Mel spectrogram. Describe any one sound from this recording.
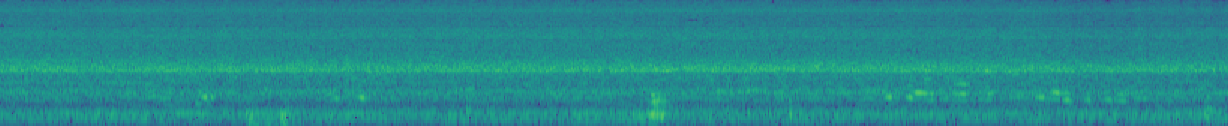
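Wooden planks knock and thud as workers slide them.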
